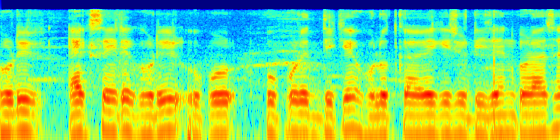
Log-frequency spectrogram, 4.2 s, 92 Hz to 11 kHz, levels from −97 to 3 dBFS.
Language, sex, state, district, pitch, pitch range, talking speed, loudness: Bengali, male, West Bengal, Cooch Behar, 110 Hz, 110-115 Hz, 185 wpm, -17 LUFS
